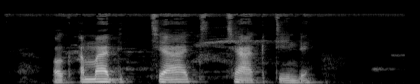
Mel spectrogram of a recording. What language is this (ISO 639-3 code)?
luo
